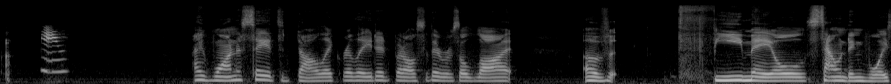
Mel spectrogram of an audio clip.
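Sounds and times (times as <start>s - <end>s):
cat meowing: 0.4s - 0.7s
speech: 2.0s - 5.1s, 5.8s - 6.2s, 7.2s - 8.8s.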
